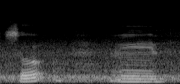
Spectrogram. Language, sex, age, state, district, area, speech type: Telugu, male, 18-30, Telangana, Khammam, rural, spontaneous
